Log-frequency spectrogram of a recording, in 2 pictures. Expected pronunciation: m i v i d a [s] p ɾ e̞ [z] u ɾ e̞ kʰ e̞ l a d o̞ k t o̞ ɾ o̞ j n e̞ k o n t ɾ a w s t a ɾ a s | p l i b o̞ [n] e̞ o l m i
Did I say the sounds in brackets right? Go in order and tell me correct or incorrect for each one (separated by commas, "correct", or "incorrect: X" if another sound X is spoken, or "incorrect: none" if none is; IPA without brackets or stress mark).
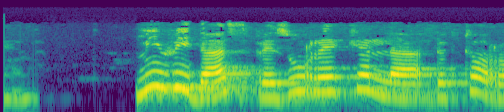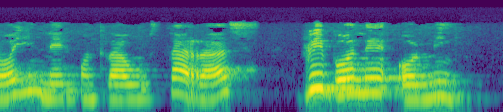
correct, correct, correct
